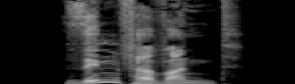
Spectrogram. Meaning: 1. synonymous 2. meaningful
- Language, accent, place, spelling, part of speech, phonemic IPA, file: German, Germany, Berlin, sinnverwandt, adjective, /ˈzɪnfɛɐ̯ˌvant/, De-sinnverwandt.ogg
